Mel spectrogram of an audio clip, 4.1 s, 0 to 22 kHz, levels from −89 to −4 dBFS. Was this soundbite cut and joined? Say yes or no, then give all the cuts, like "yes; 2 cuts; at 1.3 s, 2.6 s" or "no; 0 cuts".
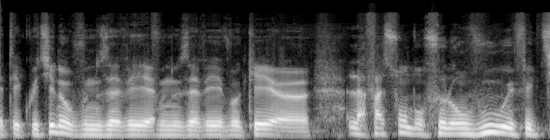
yes; 2 cuts; at 1.1 s, 2.6 s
